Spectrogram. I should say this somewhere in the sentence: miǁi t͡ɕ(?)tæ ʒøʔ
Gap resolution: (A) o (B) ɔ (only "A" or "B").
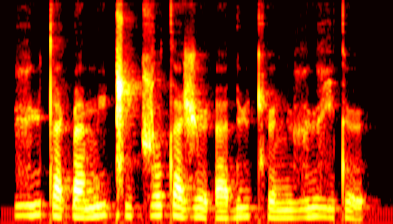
A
